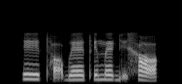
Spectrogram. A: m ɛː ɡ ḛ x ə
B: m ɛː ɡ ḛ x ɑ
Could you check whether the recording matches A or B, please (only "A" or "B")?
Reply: B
